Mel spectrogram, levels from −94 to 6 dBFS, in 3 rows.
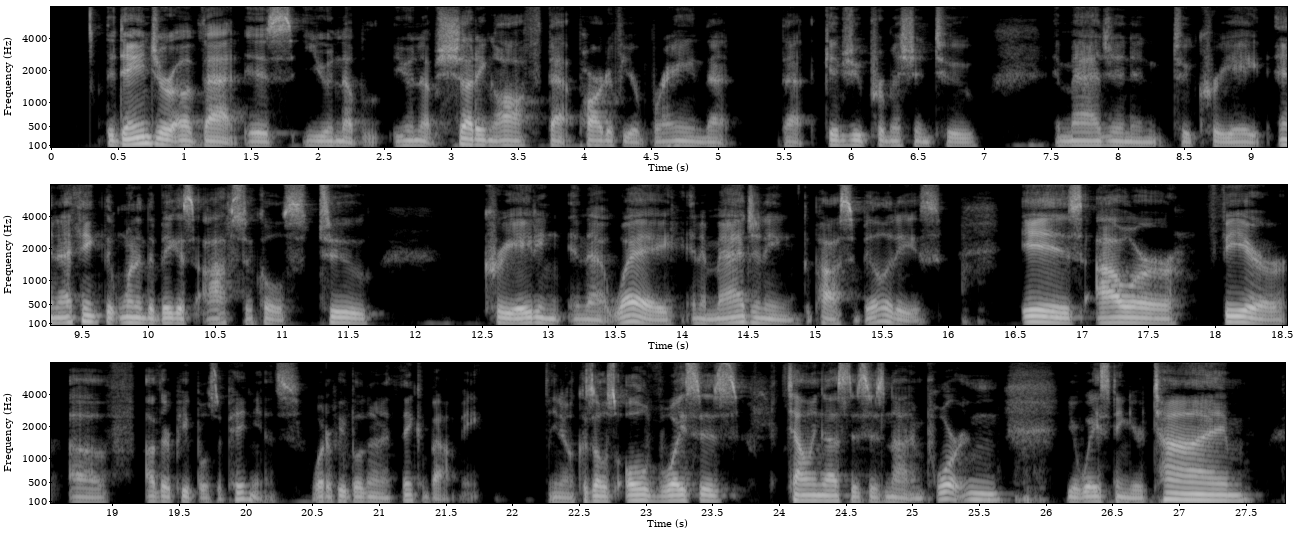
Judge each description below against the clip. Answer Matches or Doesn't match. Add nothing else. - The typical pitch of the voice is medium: Doesn't match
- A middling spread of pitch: Matches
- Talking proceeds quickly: Doesn't match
